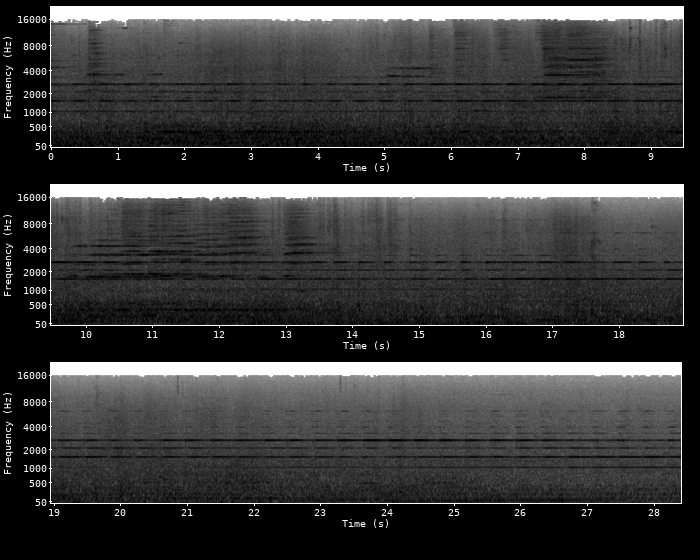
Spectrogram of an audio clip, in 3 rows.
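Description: Freight cars rolling through a grade crossing, wheels squealing now and then and rumbling on the rails, over the steady ringing of the crossing's General Signals Type 2 electronic bell. The train noise fades after about halfway, leaving the bell ringing.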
